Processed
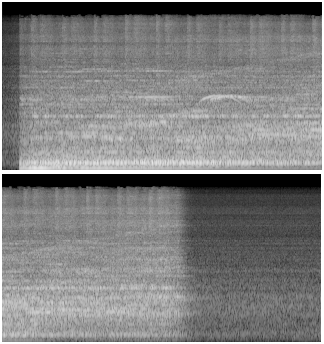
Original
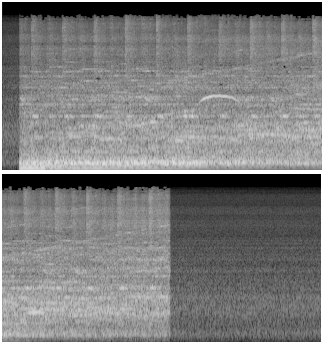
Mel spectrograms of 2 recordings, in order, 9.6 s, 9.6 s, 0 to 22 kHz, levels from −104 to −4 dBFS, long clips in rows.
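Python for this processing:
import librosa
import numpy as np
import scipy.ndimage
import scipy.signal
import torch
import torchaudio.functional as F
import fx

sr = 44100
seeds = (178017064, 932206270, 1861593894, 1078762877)

y = fx.rev_plate(x, sr, seeds[0], rt60_s=0.73, hf_ratio=0.6, predelay_ms=120, drr_db=-2.5)
y = y * librosa.db_to_amplitude(-3.5)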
